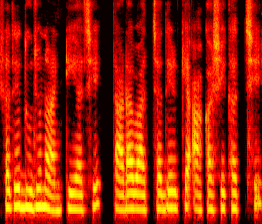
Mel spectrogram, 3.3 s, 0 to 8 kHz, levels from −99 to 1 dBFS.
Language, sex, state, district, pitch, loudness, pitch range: Bengali, female, West Bengal, North 24 Parganas, 215 Hz, -25 LUFS, 205-230 Hz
